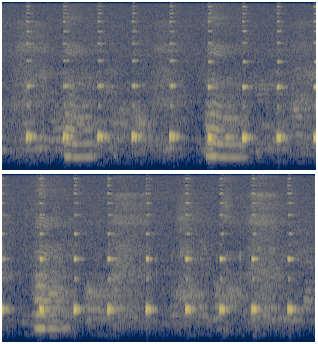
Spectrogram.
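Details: Steady, high electronic beeps repeating just under once a second from a breathing pacemaker (diaphragm pacer), with a few soft background sounds.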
